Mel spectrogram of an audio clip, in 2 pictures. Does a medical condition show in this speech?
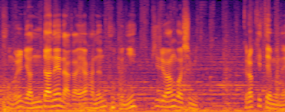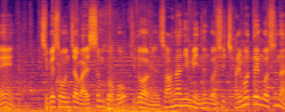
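No.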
